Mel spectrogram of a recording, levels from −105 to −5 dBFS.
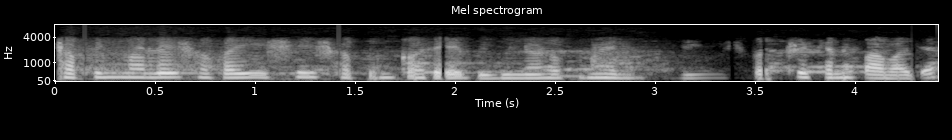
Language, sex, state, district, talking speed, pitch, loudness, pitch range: Bengali, female, West Bengal, North 24 Parganas, 160 wpm, 205 Hz, -28 LUFS, 180-215 Hz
